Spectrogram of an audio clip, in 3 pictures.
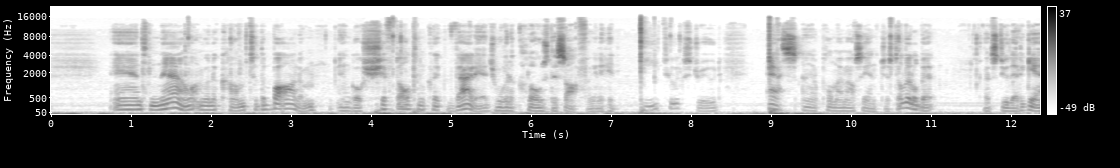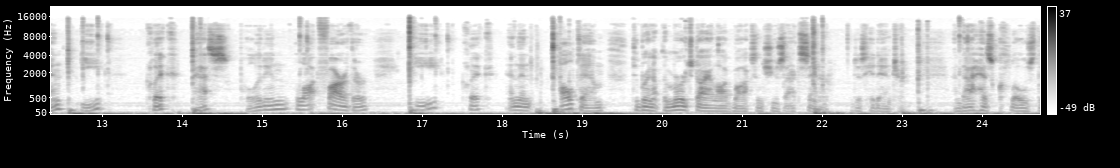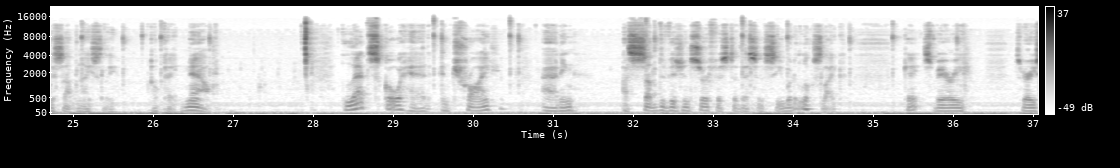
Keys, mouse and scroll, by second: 4.2-7.3 drag, 7.3 e, 9.0 s, 12.5 e, 14.1 s, 16.8 e, 18.7 alt+m, 23.2 Tab, 24.8-29.5 middle drag, 29.5 click, 31.7 click, 33.3-35.4 drag.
